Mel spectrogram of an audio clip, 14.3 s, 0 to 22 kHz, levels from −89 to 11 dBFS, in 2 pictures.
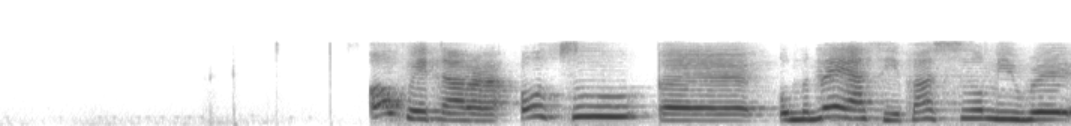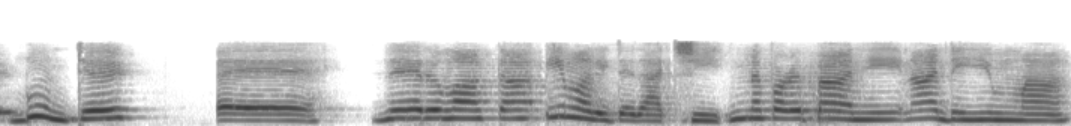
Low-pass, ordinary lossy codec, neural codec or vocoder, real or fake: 5.4 kHz; AAC, 24 kbps; codec, 16 kHz, 0.5 kbps, X-Codec, HuBERT features, trained on balanced general audio; fake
